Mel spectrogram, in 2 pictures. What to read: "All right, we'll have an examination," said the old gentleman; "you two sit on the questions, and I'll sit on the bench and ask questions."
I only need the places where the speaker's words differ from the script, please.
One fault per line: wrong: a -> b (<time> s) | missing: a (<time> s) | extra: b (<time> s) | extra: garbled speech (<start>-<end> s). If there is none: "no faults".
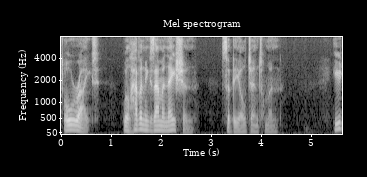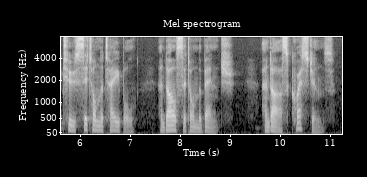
wrong: questions -> table (6.5 s)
